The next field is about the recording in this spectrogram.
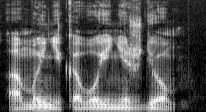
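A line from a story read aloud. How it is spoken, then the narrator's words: Gloomy bass voice. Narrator (Russian): мрачным басом сказал Шауль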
